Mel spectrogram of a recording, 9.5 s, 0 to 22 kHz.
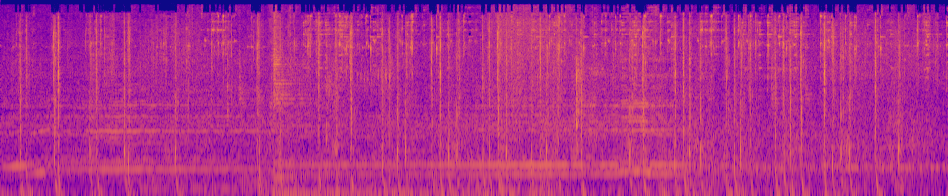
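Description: Horse hooves clip-clopping in The Witcher 3 video game, a steady rhythmic run of close hoof beats with a brief whinny and some faint game voices underneath.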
